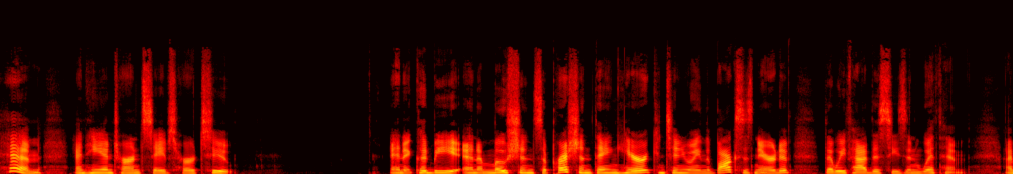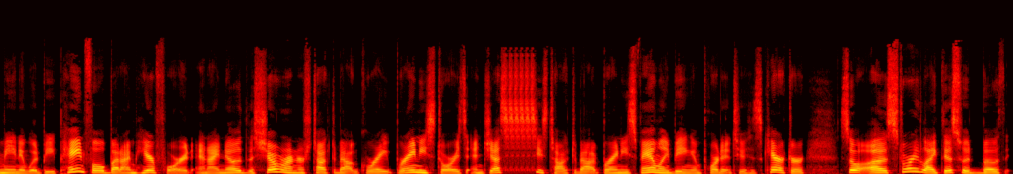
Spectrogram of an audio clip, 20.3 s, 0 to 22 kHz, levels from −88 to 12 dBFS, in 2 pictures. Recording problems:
audio stuttering; at 15 s

